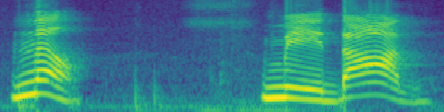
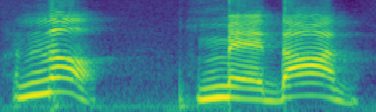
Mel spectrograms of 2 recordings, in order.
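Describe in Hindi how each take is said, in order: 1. पहला स्वर सामान्य 'e' की आवाज़ है। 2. पहला स्वर 'ai' की आवाज़ है। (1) "म में ए की मात्रा में" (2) "म में ऐ की मात्रा मई"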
